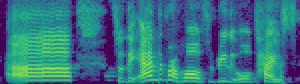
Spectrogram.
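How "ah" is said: high mock child's wail; little son's wail. Little son amid smoke and alarms, mock wail. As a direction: imitate a small child's alarmed cry. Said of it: "My poor little son is like".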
